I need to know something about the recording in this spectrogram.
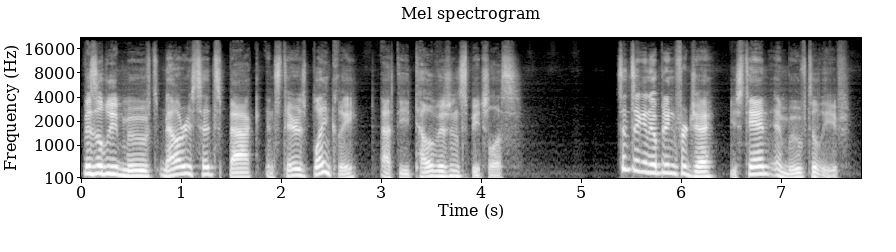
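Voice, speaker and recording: Guy doing a visual novel let's play, reads it all out dramatically, super animated pitch, dry close sound. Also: moderate pace, dry recording. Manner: theatrical, voices the dialogue. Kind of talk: expressive read-aloud narration of a visual novel.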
